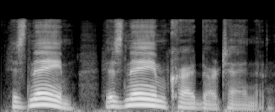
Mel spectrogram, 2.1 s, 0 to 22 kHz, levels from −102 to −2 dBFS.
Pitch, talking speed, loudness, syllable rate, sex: 130 Hz, 175 wpm, -19 LUFS, 4.7 syllables/s, male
